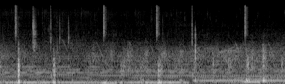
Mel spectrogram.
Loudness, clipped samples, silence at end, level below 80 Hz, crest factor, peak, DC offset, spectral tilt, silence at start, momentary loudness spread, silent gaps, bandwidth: -26 LUFS; under 0.1%; 0 s; -34 dBFS; 24 dB; -2 dBFS; under 0.1%; -5.5 dB/octave; 0 s; 5 LU; none; 17 kHz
